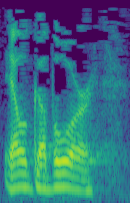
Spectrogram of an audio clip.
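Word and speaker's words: El Gibbor: Just looking at the phrase there, the mighty God, El Gabor, it's pronounced in Hebrew.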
